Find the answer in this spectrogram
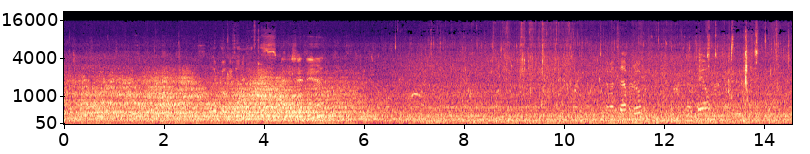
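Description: A boat's motor runs steadily at slow-trolling speed with a low hum. From about nine seconds in, short zit-zit clicks come from the spinning reel as line is pulled off, the sign of a bluefish hitting the live pogy bait.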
